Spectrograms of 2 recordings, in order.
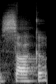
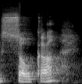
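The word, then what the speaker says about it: Sokka: mni Chalan The Last Airbender movie famously changed the pronunciation of certain names from their pronunciation in the original animated series most notably Saka becoming sooka Ang becoming Ang and iro becoming oo and if you were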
